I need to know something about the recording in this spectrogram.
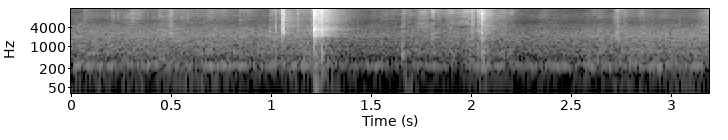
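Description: A knife clicks as it is pulled from a foam case.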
